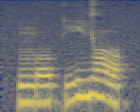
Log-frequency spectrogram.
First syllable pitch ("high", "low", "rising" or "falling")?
low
